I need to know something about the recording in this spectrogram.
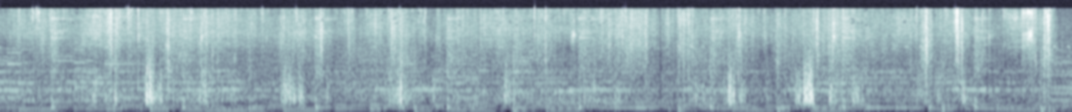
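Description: Background music with a stepping bass line, with a few short knocks mixed in.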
